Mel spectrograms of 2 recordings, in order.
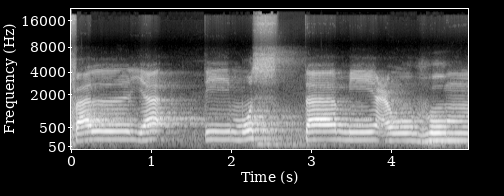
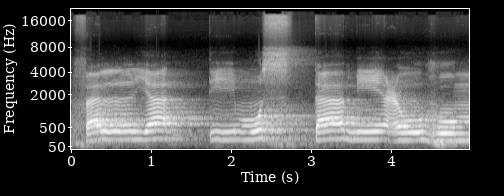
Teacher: Perhatikan di sini ya di huruf hamzahnya. Ingat falya jangan berubah jadi ain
